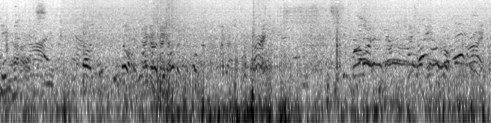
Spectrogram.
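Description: A large alligator thrashes and scrapes across dry dirt.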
